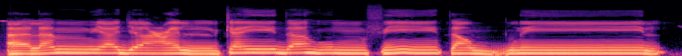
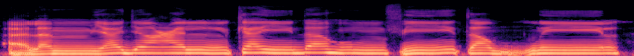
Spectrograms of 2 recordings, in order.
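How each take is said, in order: The two takes are said the same way.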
